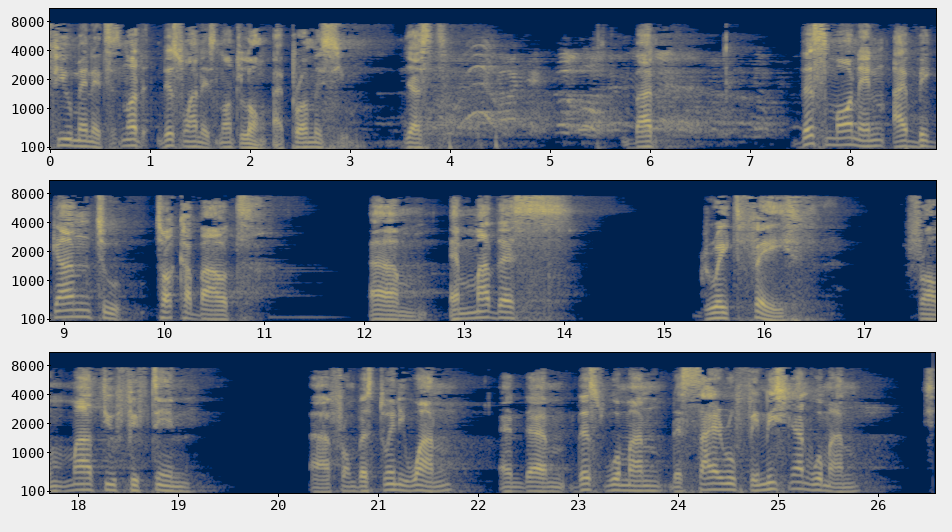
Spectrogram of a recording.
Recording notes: Preached at the Makarios Shepherds Impartation Service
